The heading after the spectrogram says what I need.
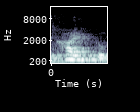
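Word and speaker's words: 凧: てありますね御徒町タコと書いてカイトと読むそうです徒町カイトさん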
